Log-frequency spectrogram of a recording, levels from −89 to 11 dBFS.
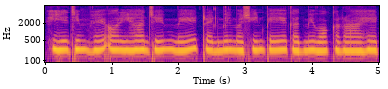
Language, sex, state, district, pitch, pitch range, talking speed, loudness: Hindi, female, Bihar, Patna, 235 Hz, 230-240 Hz, 190 wpm, -10 LUFS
